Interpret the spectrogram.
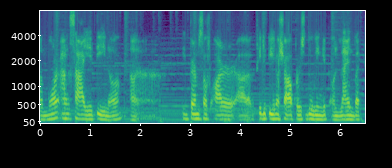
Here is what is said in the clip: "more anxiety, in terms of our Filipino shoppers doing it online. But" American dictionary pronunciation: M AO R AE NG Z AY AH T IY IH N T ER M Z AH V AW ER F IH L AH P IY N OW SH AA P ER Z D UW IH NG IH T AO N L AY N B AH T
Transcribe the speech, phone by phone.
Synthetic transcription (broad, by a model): M AO R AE NG S AY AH T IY IH N T ER M S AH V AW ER F IH L AH P IY N OW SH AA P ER S D UW IH NG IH T AO N L AY N B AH T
